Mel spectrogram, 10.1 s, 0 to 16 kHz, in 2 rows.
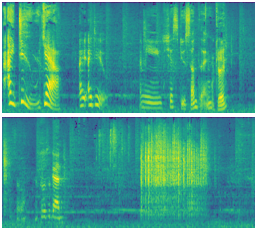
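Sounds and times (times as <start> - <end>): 
speech: 0.2 - 2.2, 2.8 - 4.6, 5.4 - 6.5
handful of dice clattering across a hard surface: 6.9 - 9.4.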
